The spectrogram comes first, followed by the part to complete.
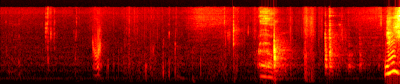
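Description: Faint mouth and spoon sounds from children tasting Swedish tube caviar (cod roe spread) off teaspoons, with a short noisy burst about a second in and a brief vocal sound about two-thirds of the way through.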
